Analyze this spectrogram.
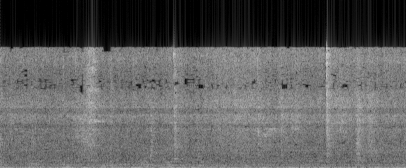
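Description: Steady low hum of a restaurant teppan griddle station and its kitchen ventilation, with a faint sizzle. Over it come a few light metal clicks of a spatula on the steel griddle plate.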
